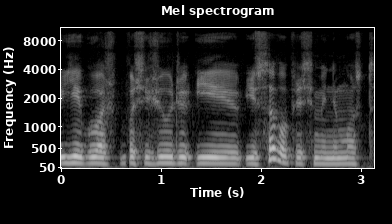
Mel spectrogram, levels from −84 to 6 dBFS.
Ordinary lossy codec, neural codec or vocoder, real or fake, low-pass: AAC, 64 kbps; none; real; 9.9 kHz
